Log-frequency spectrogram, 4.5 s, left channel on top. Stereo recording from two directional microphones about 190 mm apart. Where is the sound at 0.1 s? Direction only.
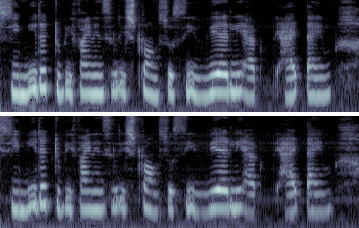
20° left (ahead or behind).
